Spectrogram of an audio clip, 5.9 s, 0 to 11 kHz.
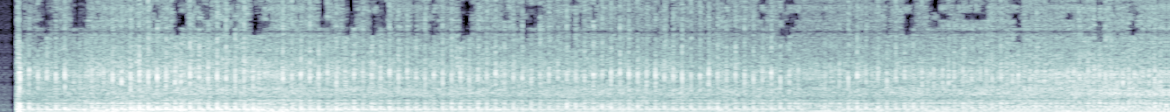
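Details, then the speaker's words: Old Skyron CG 330 brushcutter on test: busy two-stroke buzz with heavy vibration and odd rattling at the transmission; suspected worn clutch drum bearing or clutch itself. "il ya une grosse vibrations au niveau de la transmission et ça fait un bruit bizarre donc soyez le roulement de la cloche dans voyage qui achètent ce soit il ya peut-être l'embrayage lui même qui achètent"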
